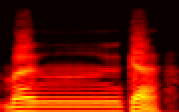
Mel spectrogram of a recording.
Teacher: samarkan suara nunnya kepada huruf Kaf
